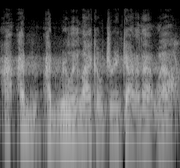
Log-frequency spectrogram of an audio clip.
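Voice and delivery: murmured longing; a low, quiet wish under the breath; under his breath. Acted. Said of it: "under his breath".

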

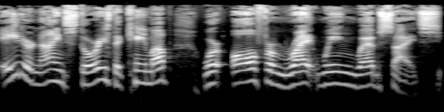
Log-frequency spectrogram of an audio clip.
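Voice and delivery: ordinary talk

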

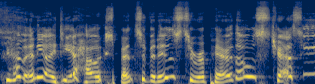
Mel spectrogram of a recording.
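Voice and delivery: high, fast, prim office voice; fussy high-pitched receptionist; high corporate robot voice. Acted.

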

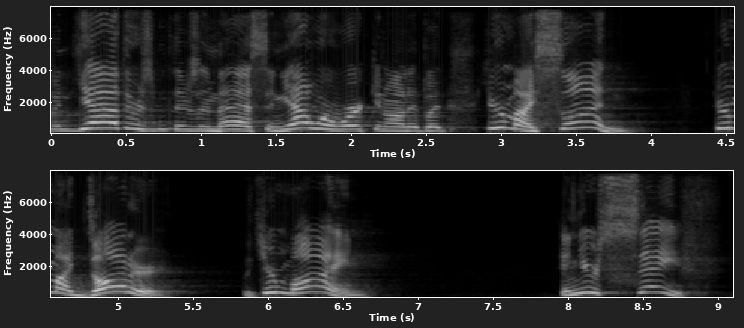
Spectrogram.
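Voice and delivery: high, loud, overjoyed gasping delight; delighted parent. Pretend. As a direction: gush over your child with joy.

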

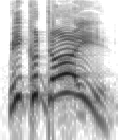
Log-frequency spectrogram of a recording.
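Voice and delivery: high, loud, slow proclamation; dramatic preaching. Acted. Preacher telling of the lepers, high slow loud. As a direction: let it ring out slowly.

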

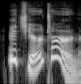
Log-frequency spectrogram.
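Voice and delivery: very high squawky bird voice; creepy talking bird. Pretend. Host imagining the bird repeating the attic phrase, high bird voice. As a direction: voice a possessed budgie, way up high. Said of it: "the bird was gonna be saying".

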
